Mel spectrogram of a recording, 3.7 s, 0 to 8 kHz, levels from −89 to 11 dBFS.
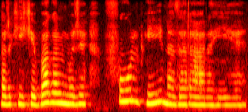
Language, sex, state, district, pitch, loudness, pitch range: Hindi, female, Arunachal Pradesh, Lower Dibang Valley, 225 Hz, -17 LUFS, 215-255 Hz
